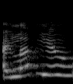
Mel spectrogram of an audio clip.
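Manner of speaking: tiny, very high-pitched little voice. Recalling how she used to say it: imitating Norma's high-pitched voice. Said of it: "her little high-pitched".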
